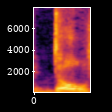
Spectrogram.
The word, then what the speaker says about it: dough: Sem o GH, ele é mudo.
